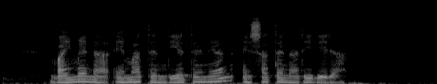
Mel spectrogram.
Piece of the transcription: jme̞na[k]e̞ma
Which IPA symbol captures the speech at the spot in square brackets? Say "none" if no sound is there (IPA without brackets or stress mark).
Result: ʔ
